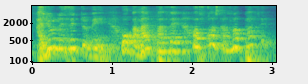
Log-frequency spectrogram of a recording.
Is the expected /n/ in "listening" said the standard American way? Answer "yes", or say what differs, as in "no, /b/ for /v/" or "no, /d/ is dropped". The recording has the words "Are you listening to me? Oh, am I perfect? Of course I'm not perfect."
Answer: no, /n/ is dropped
